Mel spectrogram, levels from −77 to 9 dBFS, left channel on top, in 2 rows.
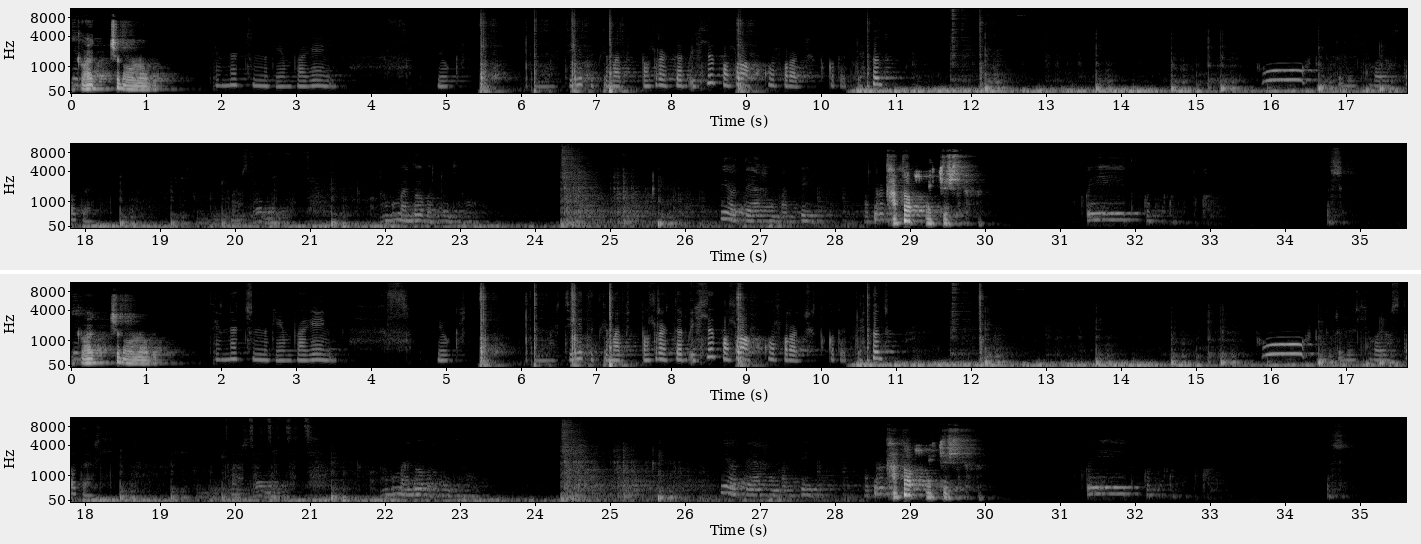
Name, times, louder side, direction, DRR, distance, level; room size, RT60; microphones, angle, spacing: voice 1, 0.1-1.1 28.7-29.8, left 3 dB, 55° left, 9 dB, 1.2 m, -23 dB
voice 2, 1.9-3.6 4.2-4.5 4.9-5.1 6.2-7.4 7.6-10.9 15.9-18.1 19.9-20.3 21.0-21.2, right 4 dB, 70° right, 14 dB, 1.2 m, -36 dB
sound 1, 5.4-5.7 6.0-7.4 8.9-9.1 10.4-10.7 11.9-12.3, right 3 dB, 35° right, 1.2 m, -33 dB
sound 2, 10.3-28.4, equal, 10° left, 5.0 m, -38 dB
voice 3, 21.9-23.2 26.5-27.7 28.4-28.7 31.3-32.2 32.9-33.0 34.6-34.8, left 1 dB, 90° left, 6 dB, 4.5 m, -39 dB
29.0 x 17.0 x 8.7 m, 0.81 s
head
